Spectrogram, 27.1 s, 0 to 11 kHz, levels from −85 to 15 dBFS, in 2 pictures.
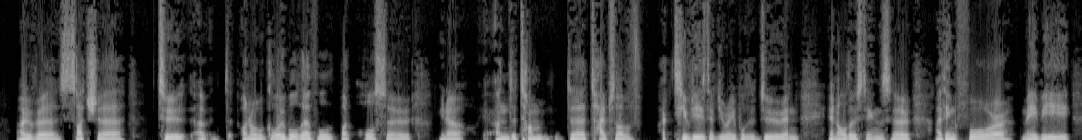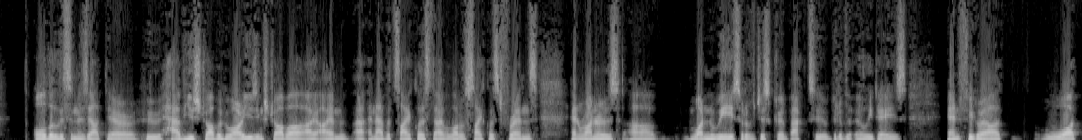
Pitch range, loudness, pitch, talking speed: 105-125 Hz, -15 LUFS, 115 Hz, 180 wpm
